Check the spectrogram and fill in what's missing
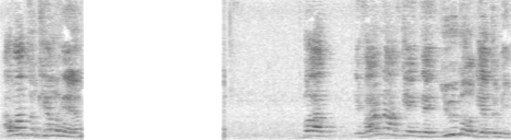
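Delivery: loud, high raging father; angry Saul. Acted. Saul raging at Jonathan over the kingship, loud. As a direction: bark it at the son who threatens your throne.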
